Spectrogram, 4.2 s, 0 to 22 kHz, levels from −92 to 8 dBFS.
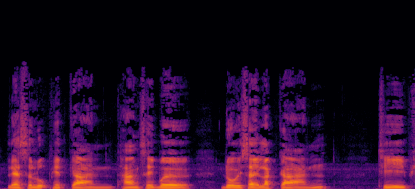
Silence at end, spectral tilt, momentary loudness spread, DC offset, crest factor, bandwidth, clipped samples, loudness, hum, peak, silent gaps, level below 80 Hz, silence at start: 0 s; -5 dB/octave; 10 LU; under 0.1%; 20 dB; 14.5 kHz; under 0.1%; -24 LUFS; none; -4 dBFS; none; -62 dBFS; 0.1 s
